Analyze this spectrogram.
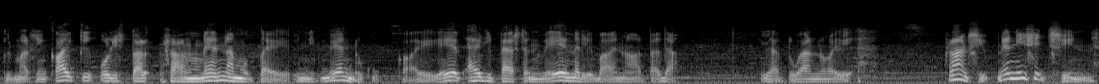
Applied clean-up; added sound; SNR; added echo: none; Bus; 19 dB; none.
